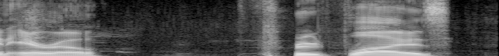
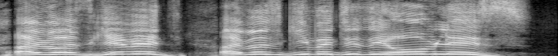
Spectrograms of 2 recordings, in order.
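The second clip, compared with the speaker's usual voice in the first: much higher, over-the-top French snob; lofty French aristocrat giving away bread; hammed French accent; 13 semitones higher than usual. Mocking snobbish Parisians, high theatrical French accent. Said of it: "You sound like a pretty good Frenchman".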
